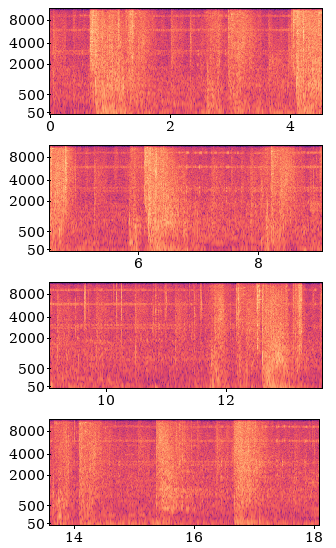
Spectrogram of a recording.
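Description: Gunshots boom loudly, one after another.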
